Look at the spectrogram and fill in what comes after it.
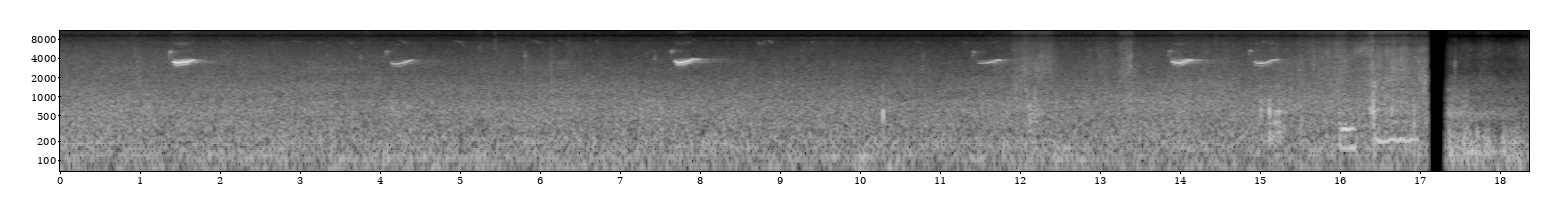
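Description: A bird giving a short, sharp chirp every two to four seconds, six chirps in all, over a steady background hiss.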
